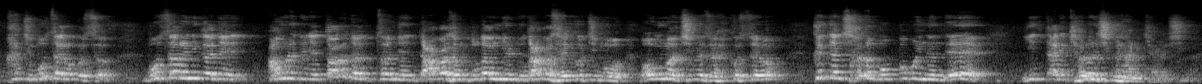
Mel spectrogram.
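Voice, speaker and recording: A man's voice: animated, brisk, a little mellow. A male pastor preaching in a chatty, storytelling way and often asking the congregation questions. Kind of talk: conversational sermon. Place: church sanctuary. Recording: very echoey church, distant mic, faint rumble.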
